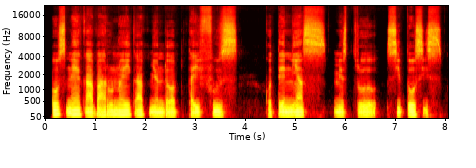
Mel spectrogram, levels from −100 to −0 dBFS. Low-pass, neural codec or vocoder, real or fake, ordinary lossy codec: none; vocoder, 44.1 kHz, 128 mel bands, Pupu-Vocoder; fake; none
